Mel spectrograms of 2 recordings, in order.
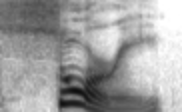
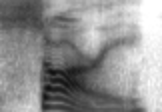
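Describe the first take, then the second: First: Sorry is said with a Canadian accent. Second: Sorry is said with an American accent. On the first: "the Canadian version was" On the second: "the American version was"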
